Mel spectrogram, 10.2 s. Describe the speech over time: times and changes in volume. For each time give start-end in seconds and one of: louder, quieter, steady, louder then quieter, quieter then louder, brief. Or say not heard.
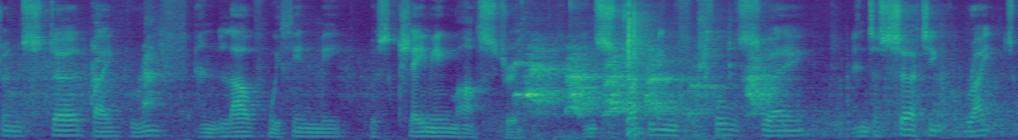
0.0-10.1 steady.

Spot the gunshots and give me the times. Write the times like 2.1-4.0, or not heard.
5.5-7.3.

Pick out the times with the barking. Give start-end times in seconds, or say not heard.
0.1-1.9, 5.1-7.8.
